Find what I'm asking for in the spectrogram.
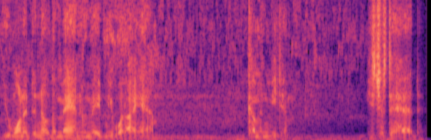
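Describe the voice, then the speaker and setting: An actor voicing a menacing, ruthless vigilante in a comic dub, with a gravelly growl and a terse, commanding manner. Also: male voice, rumbling low, level tone, moderate pace, heavy background noise. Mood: cold menace. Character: menacing, ruthless vigilante Batman, grown man. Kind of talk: motion comic dub acting. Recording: loud dramatic music behind. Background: dramatic music.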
